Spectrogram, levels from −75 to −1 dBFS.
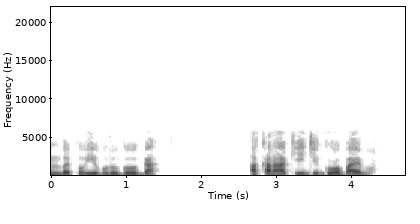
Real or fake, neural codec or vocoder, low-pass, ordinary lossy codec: fake; codec, 24 kHz, 0.5 kbps, DualCodec; 7.2 kHz; MP3, 24 kbps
